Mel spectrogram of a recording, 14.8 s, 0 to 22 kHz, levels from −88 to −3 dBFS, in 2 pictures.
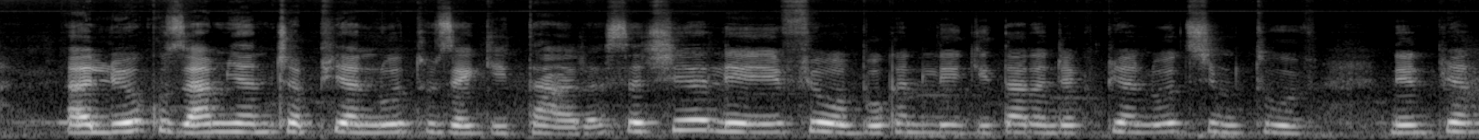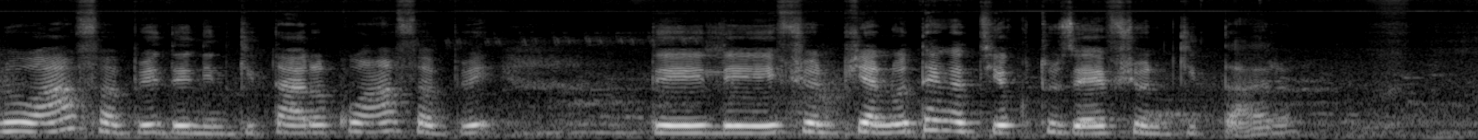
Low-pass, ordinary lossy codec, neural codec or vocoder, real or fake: none; none; none; real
